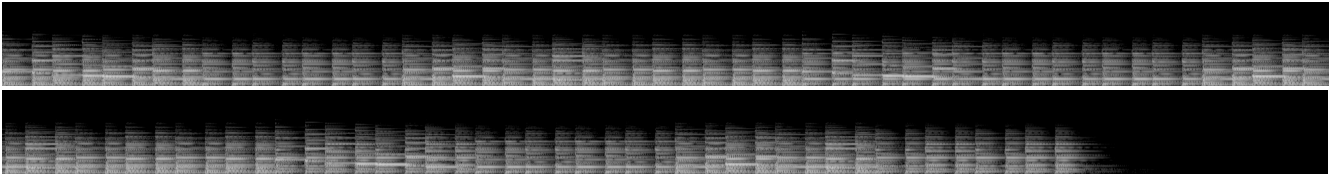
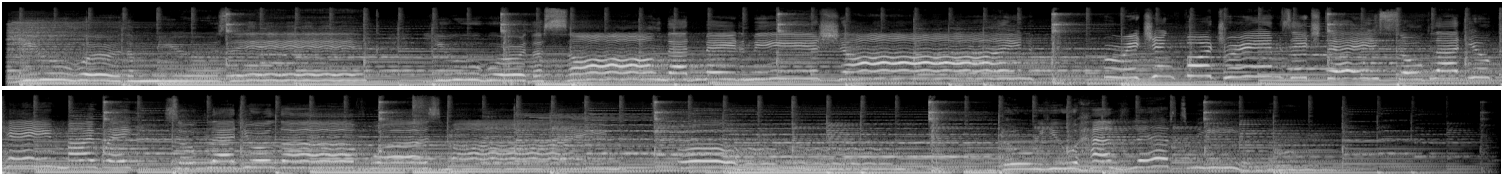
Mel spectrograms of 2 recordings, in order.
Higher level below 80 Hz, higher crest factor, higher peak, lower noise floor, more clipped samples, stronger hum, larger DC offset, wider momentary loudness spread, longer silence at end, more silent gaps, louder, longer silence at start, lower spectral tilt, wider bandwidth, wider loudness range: second, -40 dBFS vs -30 dBFS; about the same, 16 dB vs 14 dB; second, -6 dBFS vs -2 dBFS; first, -88 dBFS vs -38 dBFS; neither; neither; neither; about the same, 7 LU vs 7 LU; first, 2.4 s vs 0.15 s; neither; second, -23 LUFS vs -16 LUFS; about the same, 0 s vs 0.05 s; first, -10.5 dB/octave vs -5 dB/octave; second, 4.7 kHz vs 17 kHz; about the same, 3 LU vs 3 LU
